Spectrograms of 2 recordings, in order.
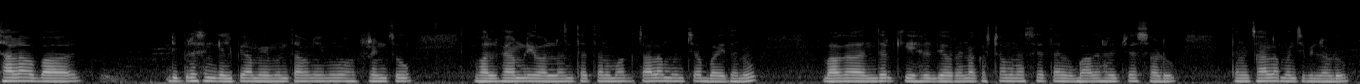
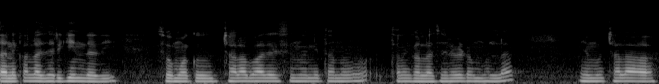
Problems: background sounds at intervals, low volume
